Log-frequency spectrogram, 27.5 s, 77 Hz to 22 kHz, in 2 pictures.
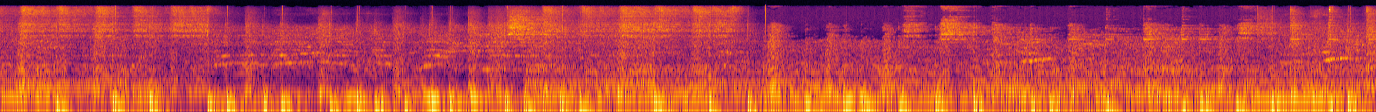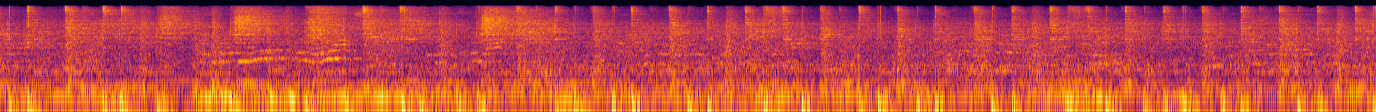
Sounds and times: Guitar: 0.0s - 27.5s
Rock music: 0.0s - 27.5s
Singing: 1.1s - 7.6s, 12.4s - 27.5s
Speech: 1.4s - 7.4s, 9.4s - 11.4s.

